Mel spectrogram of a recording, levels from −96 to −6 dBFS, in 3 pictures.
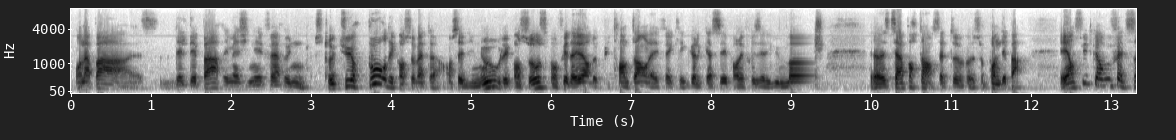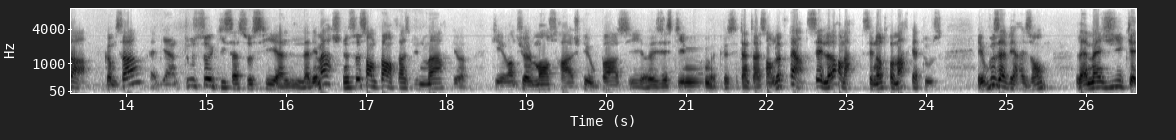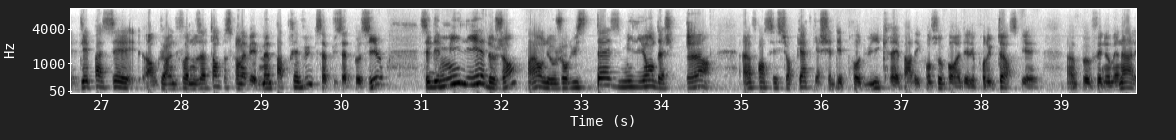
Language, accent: French, French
